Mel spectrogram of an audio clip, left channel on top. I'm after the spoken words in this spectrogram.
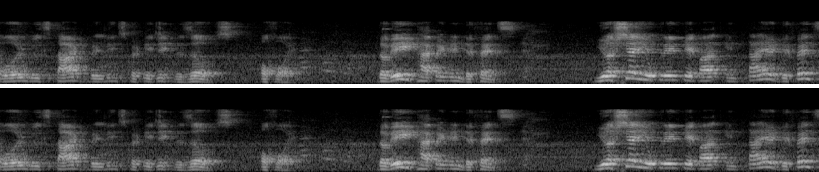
will start building strategic reserves of oil. The way it happened in defense. Russia-Ukraine के बाद entire defense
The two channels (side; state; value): both; identical; correlation 1.00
